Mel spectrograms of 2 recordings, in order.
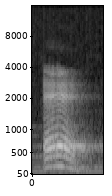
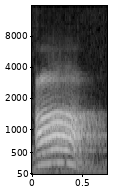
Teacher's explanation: ए आधा खुला, अर्ध विवृत आधा खुला, लेकिन आ खुला हुआ, थोबड़ा पूरा खुल जाता है।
